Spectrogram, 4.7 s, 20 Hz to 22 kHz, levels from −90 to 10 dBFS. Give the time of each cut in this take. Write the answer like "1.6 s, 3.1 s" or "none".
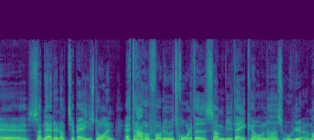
1.0 s, 1.8 s, 2.9 s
